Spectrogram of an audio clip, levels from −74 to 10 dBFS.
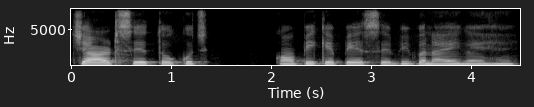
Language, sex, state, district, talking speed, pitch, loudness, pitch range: Hindi, female, Uttar Pradesh, Lucknow, 160 wpm, 220 Hz, -17 LUFS, 215-230 Hz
